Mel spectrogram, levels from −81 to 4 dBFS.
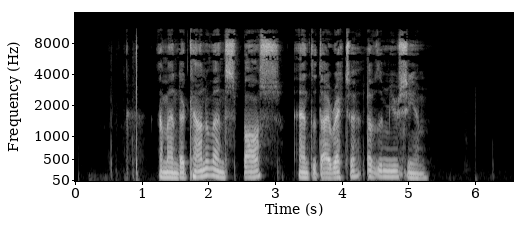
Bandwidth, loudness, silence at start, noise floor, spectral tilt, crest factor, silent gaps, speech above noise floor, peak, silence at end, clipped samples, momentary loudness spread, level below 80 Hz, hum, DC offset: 11.5 kHz; -16 LUFS; 0.75 s; -70 dBFS; -3.5 dB/octave; 18 dB; none; 54 dB; 0 dBFS; 1.3 s; under 0.1%; 12 LU; -48 dBFS; none; under 0.1%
